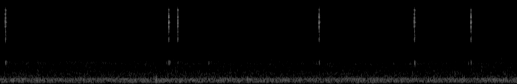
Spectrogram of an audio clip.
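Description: Sharp, faint mouse clicks on a computer, a quick double click followed by three more spaced single clicks over a low steady hum.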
